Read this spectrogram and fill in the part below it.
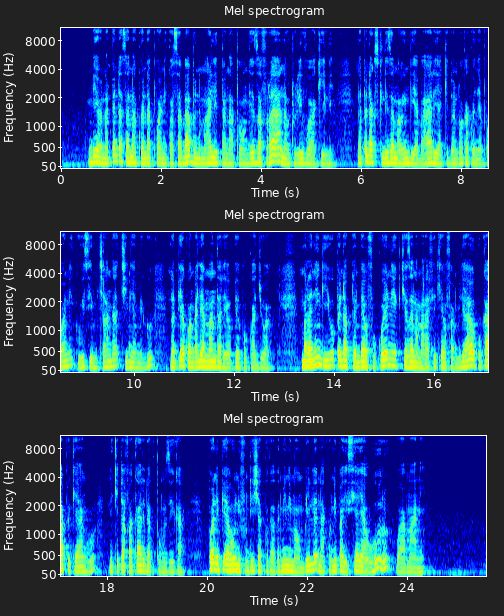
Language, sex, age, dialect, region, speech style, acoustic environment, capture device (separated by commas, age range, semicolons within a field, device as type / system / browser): Swahili, male, 25-34, Kenya - Nairobi Sheng-influenced, Kenya, relaxed, silence, desktop / Windows / Chrome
